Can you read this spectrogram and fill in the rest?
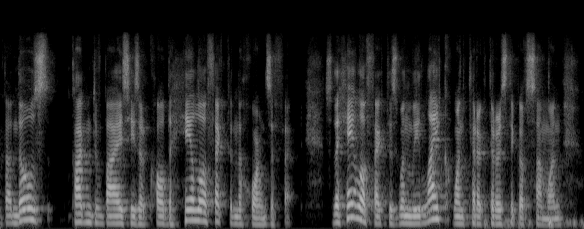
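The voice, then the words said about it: Speaks with a noticeable accent. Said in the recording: “obviously I have an accent”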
